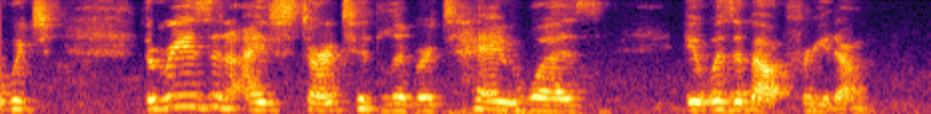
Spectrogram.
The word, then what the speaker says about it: Liberté: Yeah, Liberté. It's like liberty, what? So no. So yes, it's more, we focus on the European way, right? So yeah, Liberté, which the reason I started Liberté was it was about freedom.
